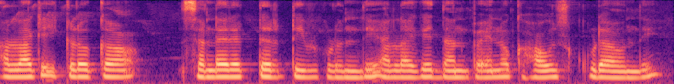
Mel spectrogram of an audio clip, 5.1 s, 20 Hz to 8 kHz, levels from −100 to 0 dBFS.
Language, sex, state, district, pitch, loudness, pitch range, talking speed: Telugu, female, Telangana, Mahabubabad, 200 Hz, -16 LUFS, 190-205 Hz, 165 wpm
